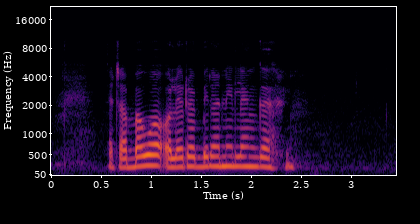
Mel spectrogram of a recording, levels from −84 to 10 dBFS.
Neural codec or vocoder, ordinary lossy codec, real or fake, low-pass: none; none; real; 9.9 kHz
